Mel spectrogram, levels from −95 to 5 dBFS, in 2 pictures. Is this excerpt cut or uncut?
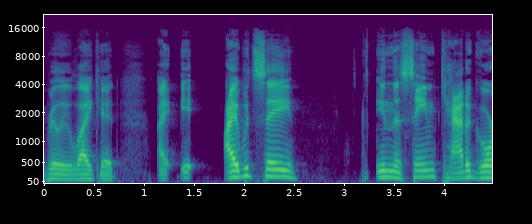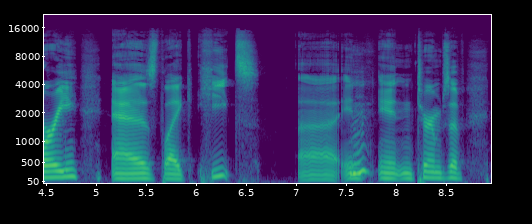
uncut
